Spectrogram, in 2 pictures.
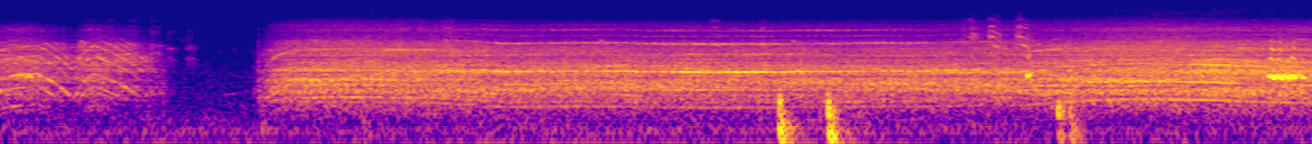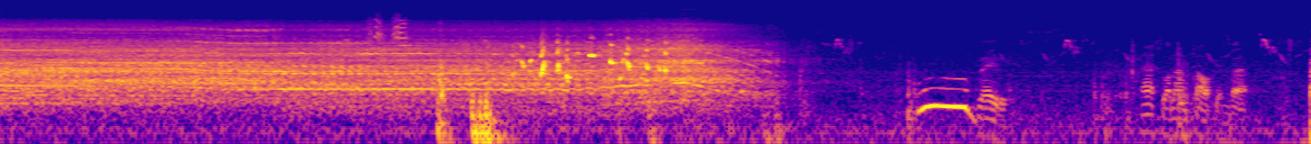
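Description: Corded electric drill running steadily for about eighteen seconds as a long bit bores through a wooden dock piling, its motor pitch wavering slightly under load. A few sharp knocks come along the way, and the drill stops a few seconds before the end.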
